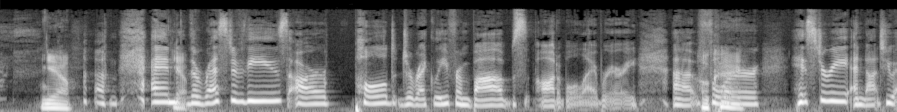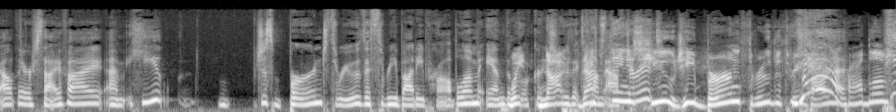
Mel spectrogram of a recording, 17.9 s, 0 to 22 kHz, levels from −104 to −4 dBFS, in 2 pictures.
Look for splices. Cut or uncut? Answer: uncut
